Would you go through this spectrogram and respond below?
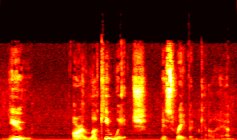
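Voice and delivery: low, soft, measured pronouncement; subdued teacher addressing a student; hushed teacher. Acted. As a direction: say it quietly, with weighty pauses. Teacher character addresses injured student.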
